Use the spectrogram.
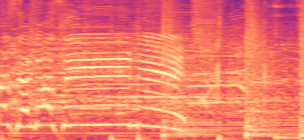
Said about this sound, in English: Your shouting is weak. You can do better than that. Come on, give the Lord a shout.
